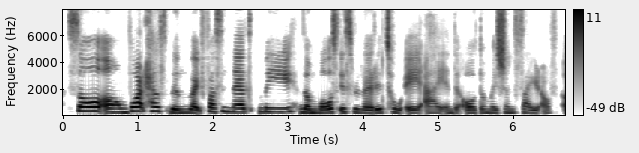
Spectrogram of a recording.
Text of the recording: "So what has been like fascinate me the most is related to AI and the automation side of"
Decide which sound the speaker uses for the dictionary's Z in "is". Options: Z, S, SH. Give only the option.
S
